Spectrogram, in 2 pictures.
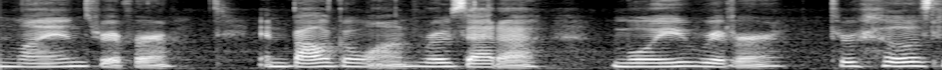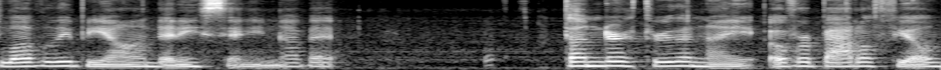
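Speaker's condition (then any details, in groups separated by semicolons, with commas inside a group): No condition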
